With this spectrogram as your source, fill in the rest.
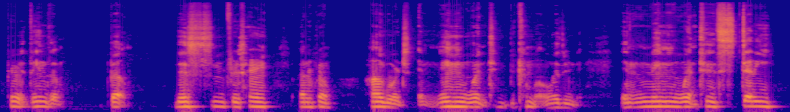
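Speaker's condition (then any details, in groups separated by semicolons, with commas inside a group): Cerebral palsy; able to speak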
